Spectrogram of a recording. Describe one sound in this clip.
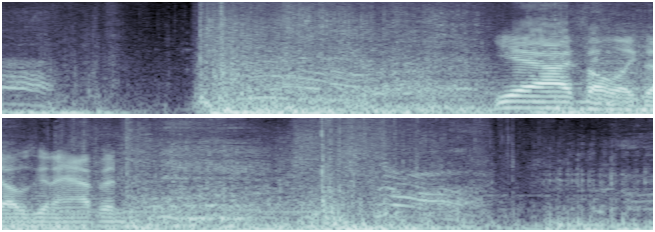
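A giant creature roars loudly.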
